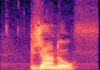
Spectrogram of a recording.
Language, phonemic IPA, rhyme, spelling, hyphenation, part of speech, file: Dutch, /piˈaːnoː/, -aːnoː, piano, pi‧a‧no, noun, Nl-piano.ogg
- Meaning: piano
